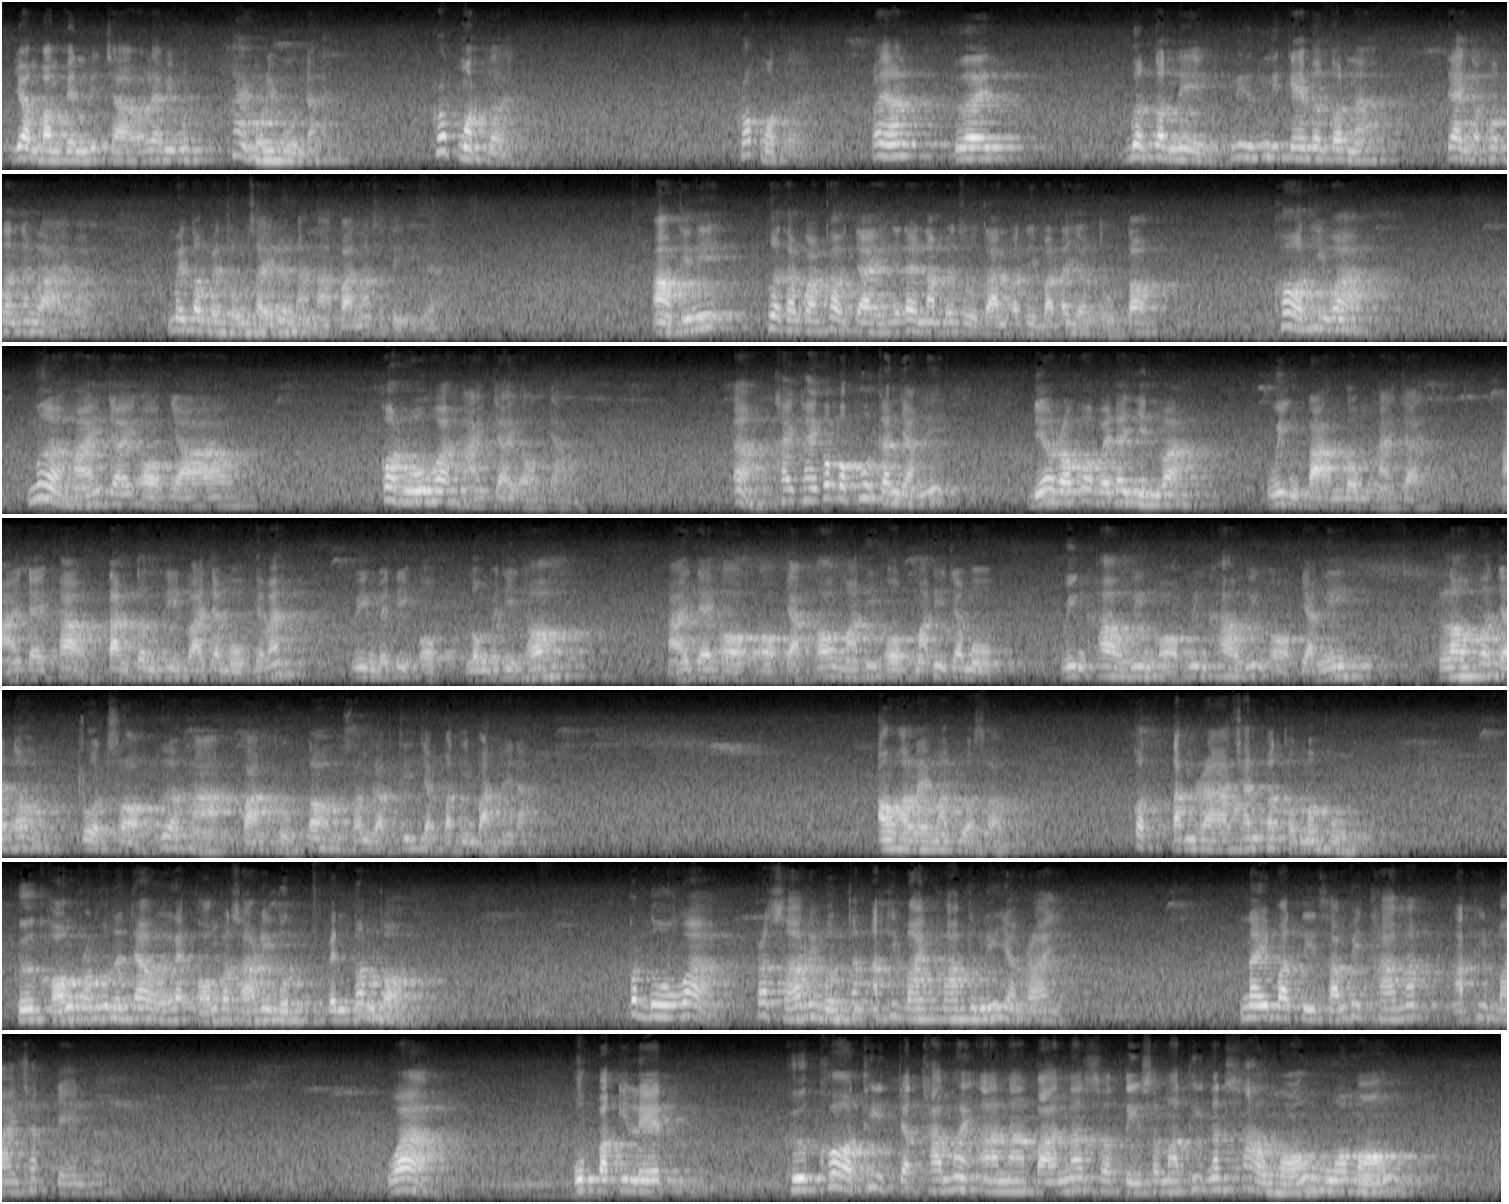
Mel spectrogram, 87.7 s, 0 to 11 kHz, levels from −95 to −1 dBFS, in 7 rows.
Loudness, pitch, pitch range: -23 LUFS, 155 Hz, 135-175 Hz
